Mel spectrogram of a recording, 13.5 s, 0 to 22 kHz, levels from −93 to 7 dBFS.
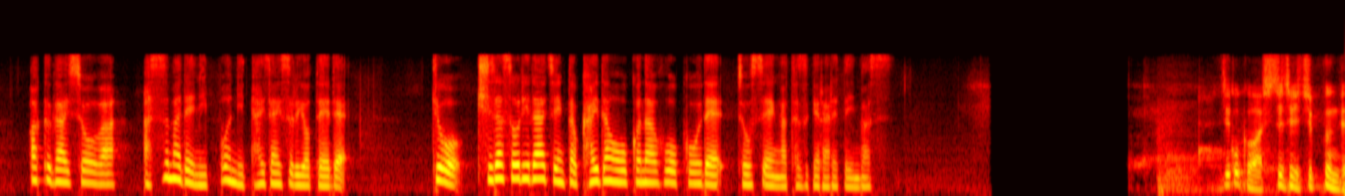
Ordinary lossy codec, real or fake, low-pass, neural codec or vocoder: none; fake; none; codec, 16 kHz, 0.8 kbps, ZipCodec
